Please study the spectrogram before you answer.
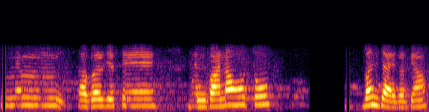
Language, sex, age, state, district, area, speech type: Hindi, female, 18-30, Madhya Pradesh, Harda, urban, conversation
